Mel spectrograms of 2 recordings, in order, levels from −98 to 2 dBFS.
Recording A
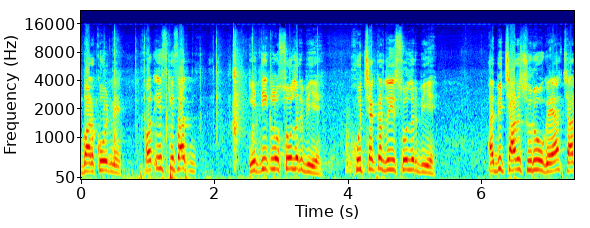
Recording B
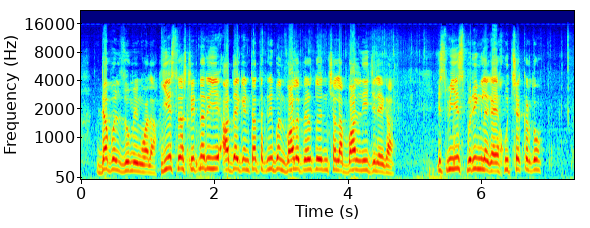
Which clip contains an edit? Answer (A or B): B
